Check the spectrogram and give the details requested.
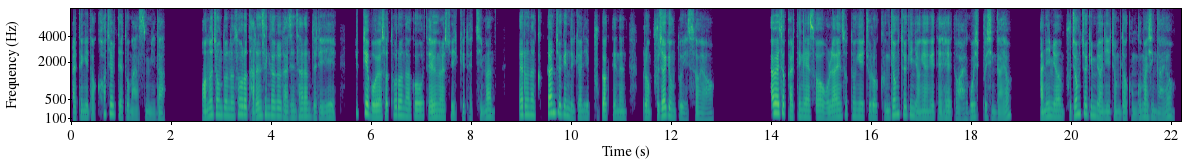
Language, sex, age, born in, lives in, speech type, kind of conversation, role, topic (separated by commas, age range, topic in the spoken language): Korean, male, 35-39, South Korea, France, read, expert-assistant, expert, 인터넷이 사회적 소통에 미친 변화는 무엇인가요?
